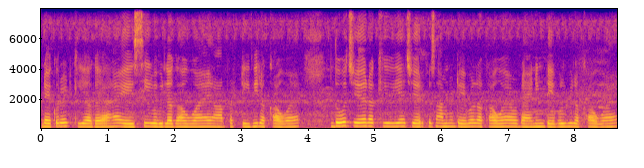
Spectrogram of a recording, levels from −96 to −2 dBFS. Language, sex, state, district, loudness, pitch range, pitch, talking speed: Hindi, female, Chandigarh, Chandigarh, -16 LUFS, 200-220 Hz, 210 Hz, 230 wpm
